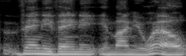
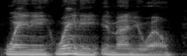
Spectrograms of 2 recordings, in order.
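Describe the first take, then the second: First: "Veni, veni" with a true V sound; ecclesiastical Latin V. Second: "Veni, veni" said as way-nee, W for V; classical Latin W. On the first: Teacher showing church Latin, "Veni" with V. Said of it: "instead of". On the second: Teacher showing classical Latin, "Veni" with W. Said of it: "would be". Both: Shown as a demonstration.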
